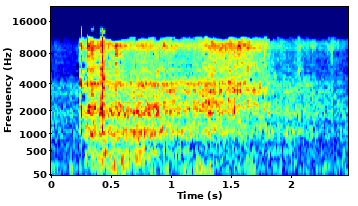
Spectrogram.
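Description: A person plunging into a swimming pool: one sudden splash about a quarter of a second in, followed by churning water that slowly dies down.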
